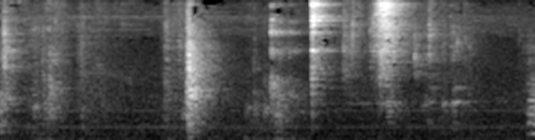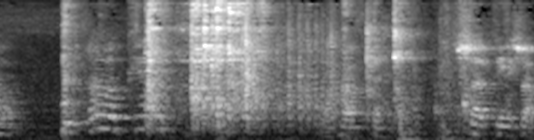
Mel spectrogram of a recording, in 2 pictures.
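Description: Metal canning-jar screw bands and glass mason jars clinking as they are handled in a cardboard box: a few separate clinks in the first half, then a denser stretch of rattling and clatter.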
